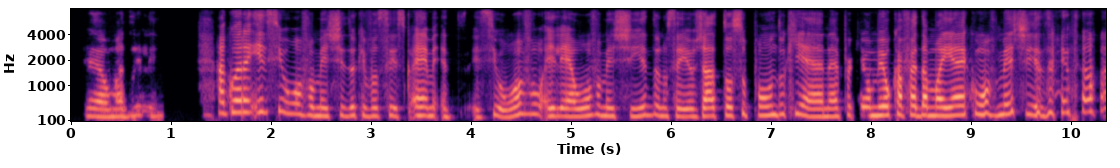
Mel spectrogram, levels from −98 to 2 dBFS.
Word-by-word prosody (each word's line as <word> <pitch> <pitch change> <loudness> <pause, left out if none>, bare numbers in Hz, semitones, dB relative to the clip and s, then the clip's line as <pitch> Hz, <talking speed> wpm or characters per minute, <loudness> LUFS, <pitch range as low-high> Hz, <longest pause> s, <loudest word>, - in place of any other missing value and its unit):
É 200 -2 0
uma 195 +1 -1
delícia. 215 +1 -10 0.5
Agora, 310 +2 +5
esse 325 +2 -3
ovo 265 -5 -3
mexido 220 +1 -3
que 225 - -7
vocês, 215 0 -5
eh 225 0 +4
m 220 - -3 0.4
esse 185 +5 -8
ovo, 245 +7 -1
ele 210 0 0
é 200 - +3
ovo 220 +5 -1
mexido? 220 +2 -3
Não 215 - -3
sei, 200 -1 -1
eu 200 - -1
já 215 +2 +5
estou 220 +1 0
supondo 240 0 -1
que 270 - -5
é, 200 -3 +2
né, 205 +1 0
porque 230 +2 -6
o 225 - +2
meu 230 +1 +5
café 245 -1 +3
da 240 - +6
manhã 225 0 +5
é 240 - +6
com 265 -1 -3
ovo 235 - +1
mexido 255 -3 -2
então, 320 +2 -2
225 Hz, 215 wpm, -21 LUFS, 210-250 Hz, 0.5 s, da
